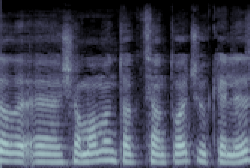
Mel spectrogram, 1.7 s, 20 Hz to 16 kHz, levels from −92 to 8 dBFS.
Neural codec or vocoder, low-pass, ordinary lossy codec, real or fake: none; 14.4 kHz; AAC, 48 kbps; real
